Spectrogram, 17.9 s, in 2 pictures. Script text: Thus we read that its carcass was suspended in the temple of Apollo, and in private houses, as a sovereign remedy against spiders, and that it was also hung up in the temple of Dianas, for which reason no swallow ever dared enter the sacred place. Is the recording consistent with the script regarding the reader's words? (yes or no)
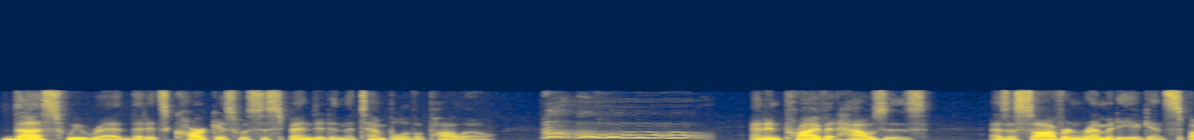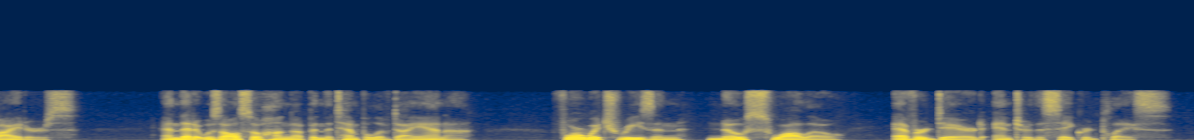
no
